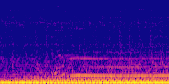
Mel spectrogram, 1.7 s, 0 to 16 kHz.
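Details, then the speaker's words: 1979 VW Rabbit running just after fuel, oil pressure and water temp gauges were installed: a low, uneven idle with a faint pulsing lope and a thin steady tone above it; the engine sounds about to stall. "all right cool sounds like it's gonna die out oh is this climbing"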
